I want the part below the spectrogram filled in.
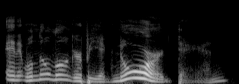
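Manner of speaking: loud, rising hint of Glenn Close; hammed-up threat, then drop on "Dan"; Glenn Close menace. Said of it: "Glenn Close boiling a rabbit".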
